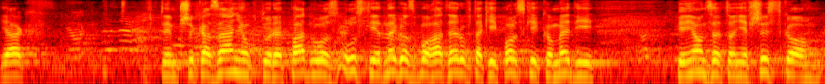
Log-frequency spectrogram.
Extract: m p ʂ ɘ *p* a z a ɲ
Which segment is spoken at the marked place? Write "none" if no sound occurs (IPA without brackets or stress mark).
k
